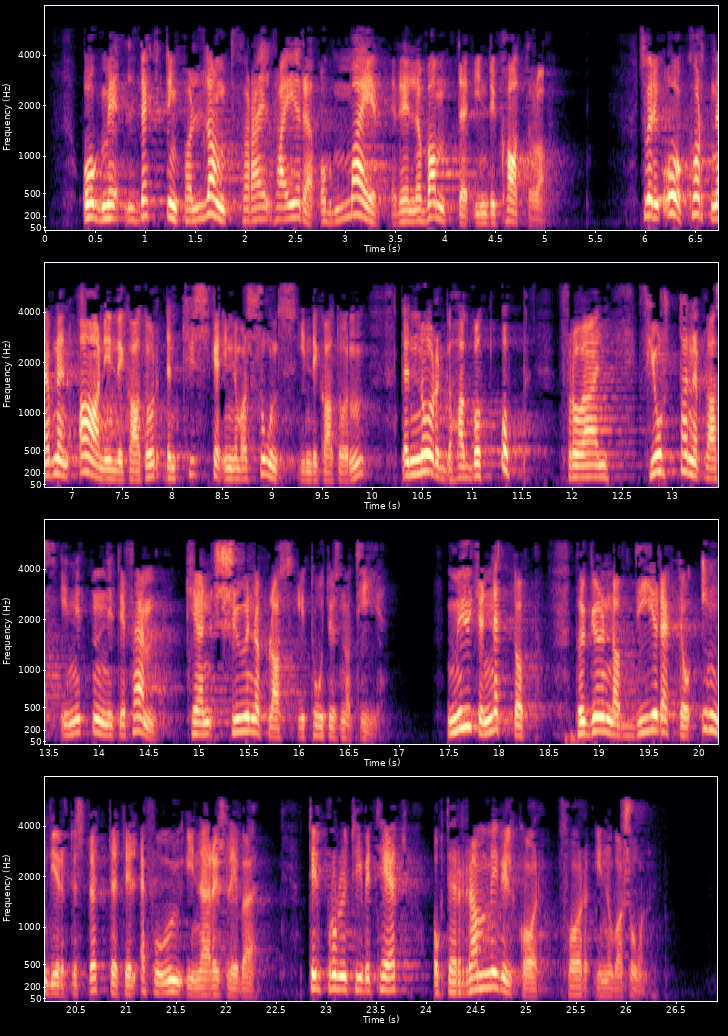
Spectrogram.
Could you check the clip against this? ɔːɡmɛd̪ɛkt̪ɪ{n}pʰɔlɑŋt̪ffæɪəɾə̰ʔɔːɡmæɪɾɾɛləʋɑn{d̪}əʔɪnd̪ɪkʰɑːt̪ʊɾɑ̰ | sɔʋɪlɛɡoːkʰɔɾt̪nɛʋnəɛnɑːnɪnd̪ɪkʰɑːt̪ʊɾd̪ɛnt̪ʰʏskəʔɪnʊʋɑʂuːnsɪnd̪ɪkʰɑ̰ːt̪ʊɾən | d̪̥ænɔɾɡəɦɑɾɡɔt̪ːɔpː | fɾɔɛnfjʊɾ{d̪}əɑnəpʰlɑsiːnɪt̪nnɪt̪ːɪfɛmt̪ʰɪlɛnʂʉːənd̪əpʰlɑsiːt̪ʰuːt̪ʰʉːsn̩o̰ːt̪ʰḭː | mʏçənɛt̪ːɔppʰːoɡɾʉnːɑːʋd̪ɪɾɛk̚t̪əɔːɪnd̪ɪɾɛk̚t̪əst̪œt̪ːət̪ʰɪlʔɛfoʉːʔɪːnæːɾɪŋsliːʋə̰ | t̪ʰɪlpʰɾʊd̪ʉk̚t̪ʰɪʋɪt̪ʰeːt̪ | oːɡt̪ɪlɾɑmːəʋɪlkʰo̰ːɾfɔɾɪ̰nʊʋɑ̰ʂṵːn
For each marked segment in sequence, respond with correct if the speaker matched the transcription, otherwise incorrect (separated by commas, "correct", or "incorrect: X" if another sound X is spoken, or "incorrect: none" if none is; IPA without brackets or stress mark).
incorrect: ŋ, incorrect: t̪, incorrect: t̪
